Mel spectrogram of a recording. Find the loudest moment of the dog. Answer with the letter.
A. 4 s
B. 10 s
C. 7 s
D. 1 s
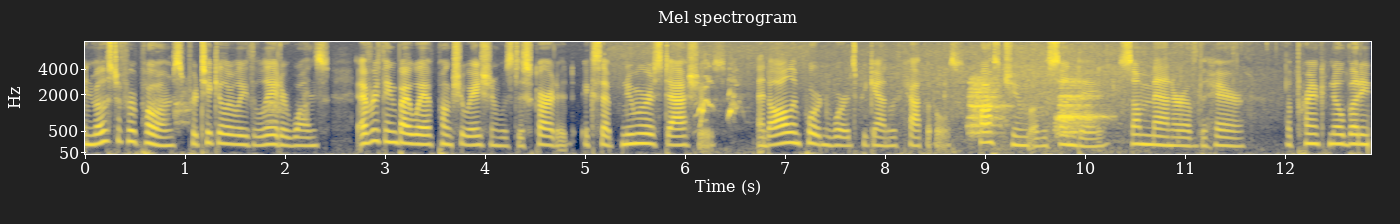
B.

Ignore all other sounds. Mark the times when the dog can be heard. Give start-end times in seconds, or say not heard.
0.3-1.1, 1.8-2.3, 6.1-6.8, 8.8-10.3.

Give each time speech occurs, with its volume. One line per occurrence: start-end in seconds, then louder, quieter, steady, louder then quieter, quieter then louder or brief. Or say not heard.
0.0-12.8 steady.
